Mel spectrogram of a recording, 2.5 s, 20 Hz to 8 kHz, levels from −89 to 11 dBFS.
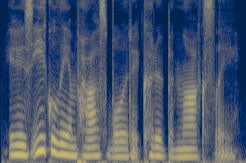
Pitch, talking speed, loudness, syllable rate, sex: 165 Hz, 245 wpm, -16 LUFS, 7.0 syllables/s, female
